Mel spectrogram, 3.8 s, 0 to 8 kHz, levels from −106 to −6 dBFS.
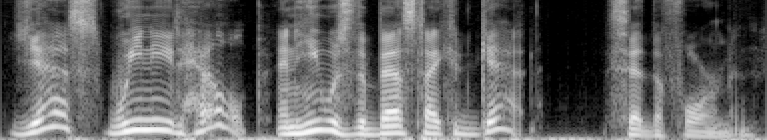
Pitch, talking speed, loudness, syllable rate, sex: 160 Hz, 235 wpm, -16 LUFS, 5.2 syllables/s, male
